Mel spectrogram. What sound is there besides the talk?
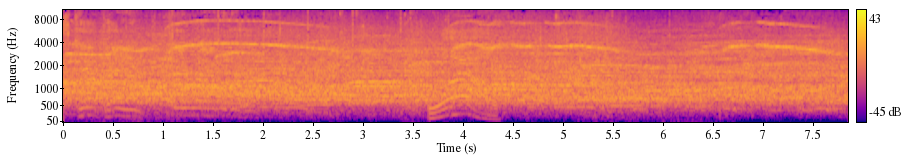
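large crowd cheering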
